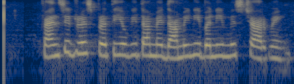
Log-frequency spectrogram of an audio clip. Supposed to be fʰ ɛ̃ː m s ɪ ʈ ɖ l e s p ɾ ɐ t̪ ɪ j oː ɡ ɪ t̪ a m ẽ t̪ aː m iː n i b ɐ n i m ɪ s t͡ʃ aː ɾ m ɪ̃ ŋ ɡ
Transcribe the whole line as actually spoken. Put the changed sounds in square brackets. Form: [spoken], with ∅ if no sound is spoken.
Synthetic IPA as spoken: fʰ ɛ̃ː [n] s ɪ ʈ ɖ [ɾ] e s p ɾ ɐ t̪ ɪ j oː ɡ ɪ t̪ a m ẽ [d̪] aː m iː n i b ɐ n i m ɪ s t͡ʃ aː ɾ m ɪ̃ ŋ ɡ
